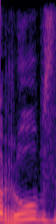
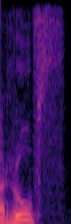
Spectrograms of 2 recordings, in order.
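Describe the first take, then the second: First: रूफ्स said as "roobz" with a buzzed z; wrong voiced ending. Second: रूफ्स ending in a voiceless "fs"; hissed S ending. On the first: Teacher showing how not to say it, buzzed z ending. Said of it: "तो वो रूफ्स नहीं हो जाएगा". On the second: Teacher giving the correct reading, hissed s ending. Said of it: "अब सा होगा". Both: Shown as a demonstration.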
